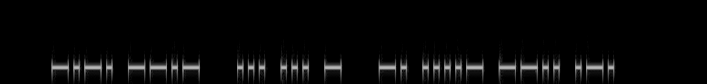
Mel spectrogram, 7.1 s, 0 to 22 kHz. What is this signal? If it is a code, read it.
Morse code, heard as a keyed tone, about 22 wpm, 700 Hz. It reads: CQ SST N4ZR
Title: K1USN SST QSO Practice - 22wpm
